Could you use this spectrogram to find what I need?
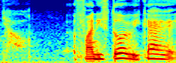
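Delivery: hushed whispering. Starting a funny story for the guys, whispering. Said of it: "Why are you whispering?".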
